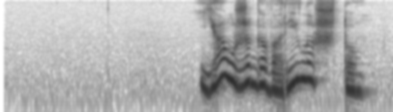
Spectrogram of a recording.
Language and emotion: Russian, neutral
